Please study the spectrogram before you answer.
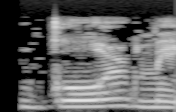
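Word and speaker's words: gourmet: word है गोर मेंे गोर में यहां लिख लेते हैं गोर में टी साइलेंट है इसमें यह एडजेक्टिव है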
